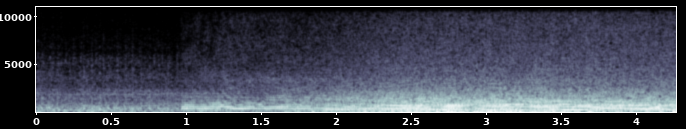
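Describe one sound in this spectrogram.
A race car engine idles with a low rumble.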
